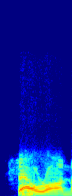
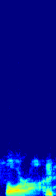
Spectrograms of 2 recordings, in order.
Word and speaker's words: Sauron: And I know it's Sauron, not Sauron.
